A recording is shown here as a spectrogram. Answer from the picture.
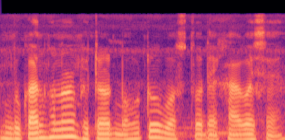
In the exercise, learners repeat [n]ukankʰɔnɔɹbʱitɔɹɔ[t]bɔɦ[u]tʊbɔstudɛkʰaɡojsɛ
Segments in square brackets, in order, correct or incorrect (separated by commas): incorrect, correct, correct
